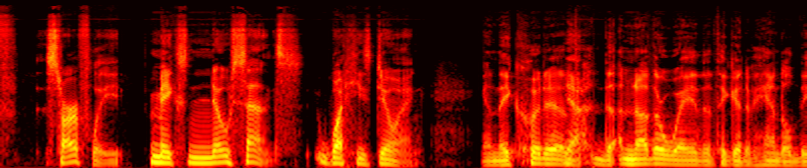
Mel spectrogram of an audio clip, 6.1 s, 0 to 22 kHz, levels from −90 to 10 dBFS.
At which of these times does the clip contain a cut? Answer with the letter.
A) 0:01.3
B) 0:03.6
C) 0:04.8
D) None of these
B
